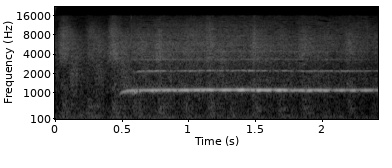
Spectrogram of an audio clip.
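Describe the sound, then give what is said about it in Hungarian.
A passenger train from Budapest Déli arriving at Velence station sounds a sustained, steady high whistle. It starts after about half a second and holds level over faint background noise. “Figyelem, figyelem. Személyvonat érkezik Budapest déli pályaudvarról a velencei állomásra. A vágány mellett kérjük, vigyázzanak.”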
